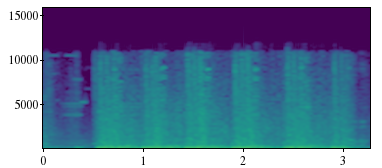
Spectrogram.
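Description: Loud bursts of gunfire in Robocop: Rogue City on PS5, a dense fusillade of rapid shots with heavy booms after a brief quieter lead-in, continuing without pause.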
